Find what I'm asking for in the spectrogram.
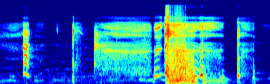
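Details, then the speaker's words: Adult's ordinary cough in a small room: a few short throaty bursts, then one loud harsh cough, while the person is recording a reaction video and jokes about the cough. "Awas ya guys ya. Batuk saya mengandung virus-virus humanitis yang bisa menyebar lewat suara."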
